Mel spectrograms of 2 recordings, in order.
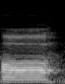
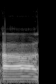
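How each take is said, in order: First: It sounds big and resonant. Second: It sounds flat, without resonance.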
